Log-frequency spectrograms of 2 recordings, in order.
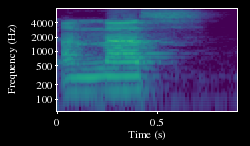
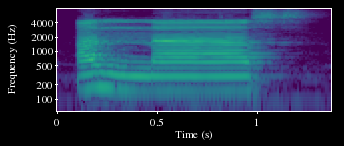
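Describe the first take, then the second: First: The vowel after the n is short. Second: The vowel after the n is held long. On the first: The speaker calls it wrong. "tidak dibaca annas" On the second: The speaker calls it right. "tapi annas"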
